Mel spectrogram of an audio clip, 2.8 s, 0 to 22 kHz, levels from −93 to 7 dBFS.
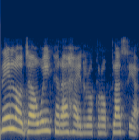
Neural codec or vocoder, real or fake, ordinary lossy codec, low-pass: codec, 16 kHz, 4 kbps, FunCodec, trained on Chinese and English, 50 frames a second; fake; none; 7.2 kHz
